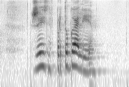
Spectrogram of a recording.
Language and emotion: Russian, positive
